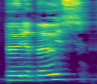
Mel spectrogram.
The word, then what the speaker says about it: Boudebouz: off with Algerian Winger Riad budoo um and believe me that is how you say it I Google translated it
